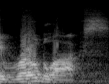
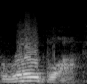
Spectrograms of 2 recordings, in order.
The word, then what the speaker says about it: Roblox: sucker roadblocks blocks like you were trying to say Roblox yeah I call it roadblocks oh oh wow the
